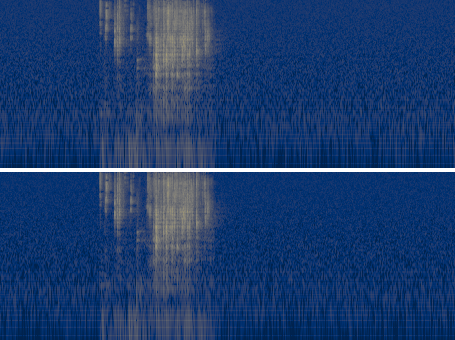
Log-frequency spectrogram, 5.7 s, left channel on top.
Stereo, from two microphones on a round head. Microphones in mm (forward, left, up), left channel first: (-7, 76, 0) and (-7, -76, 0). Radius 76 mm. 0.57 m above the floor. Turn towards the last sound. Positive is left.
turn(degrees=-10)  # may be behind; listen again after turning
